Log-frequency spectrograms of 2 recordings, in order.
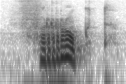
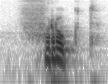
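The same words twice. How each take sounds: The two takes are said the same way.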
